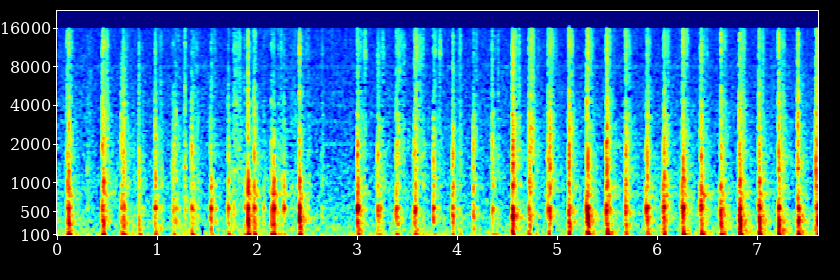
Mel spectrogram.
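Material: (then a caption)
Cardboard. A cardboard box is tapped and knocked with a quick, uneven run of short, dull thuds. Each hit is mostly low and boomy, with a faint bright click on top, and dies away almost at once.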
